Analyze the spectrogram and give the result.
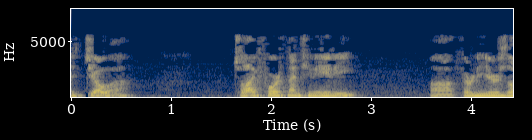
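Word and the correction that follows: João: It's Joao. It's like wow, but with a J. – Oh, Joao.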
